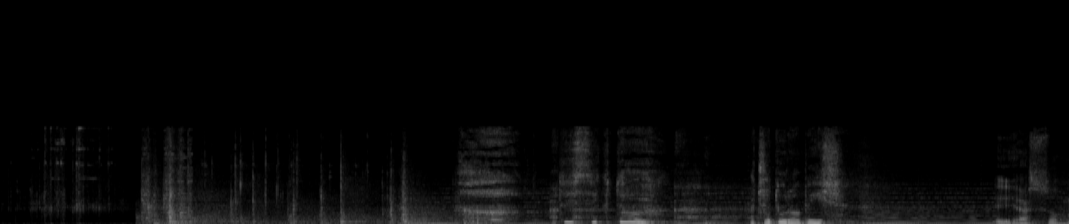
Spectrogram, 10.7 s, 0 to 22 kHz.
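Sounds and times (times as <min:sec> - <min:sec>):
keys jangling: 0:00.0 - 0:04.2
door being unlocked and opened: 0:00.4 - 0:04.6
speech: 0:05.6 - 0:06.7, 0:07.5 - 0:08.5, 0:10.0 - 0:10.6.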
